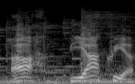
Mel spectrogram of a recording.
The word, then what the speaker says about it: Byakuya: Byakuya. That's how you say it.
